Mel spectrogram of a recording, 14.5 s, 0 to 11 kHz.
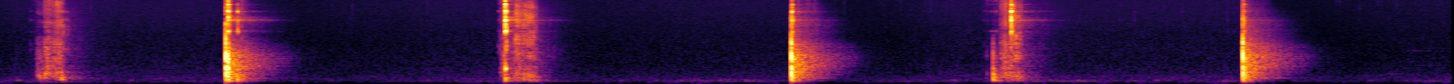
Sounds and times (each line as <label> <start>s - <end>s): Picking up and putting down a cereal bowl on a wooden table 5.0s - 5.5s
Picking up and putting down a cereal bowl on a wooden table 9.9s - 10.5s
